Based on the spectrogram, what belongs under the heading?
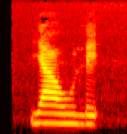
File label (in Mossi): "yaoole", moore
